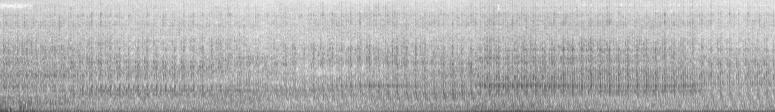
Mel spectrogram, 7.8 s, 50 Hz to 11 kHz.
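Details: 2011 Mitsubishi L200, 2.5 diesel, automatic, odometer 79,000 km suspected rolled back; steady knock about three or four per second over the idle, source not pinned down.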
